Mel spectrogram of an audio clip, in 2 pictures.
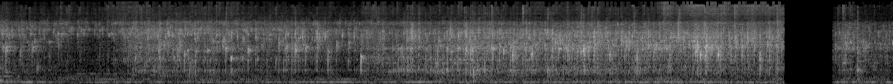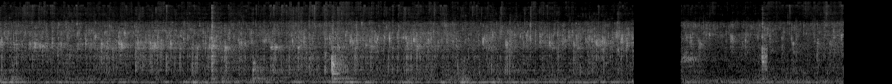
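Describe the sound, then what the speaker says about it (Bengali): Papaya pieces fry in oil with a strong, steady sizzle close at hand and bursts of bubbling and stirring, broken by two short silent gaps, with no voices. "এবার পেঁপেটা ভেজে নেব"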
